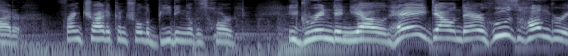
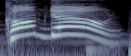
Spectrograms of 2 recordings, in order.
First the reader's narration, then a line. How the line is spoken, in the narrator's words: yelled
